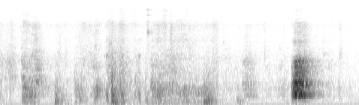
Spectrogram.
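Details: Two Newfoundland dogs play fighting, trading rough, throaty growls and grumbling snarls in uneven bursts, then one louder, harsher snarl near the end.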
